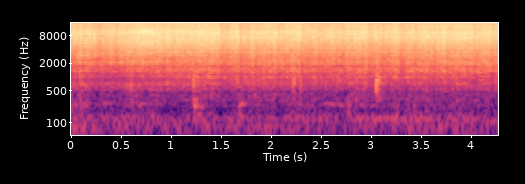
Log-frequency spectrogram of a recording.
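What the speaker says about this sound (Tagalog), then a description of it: "Nilagay na natin ng ating ampalaya." Bitter gourd (ampalaya) stir-frying in a hot pan, a loud steady sizzle and hiss with occasional scrapes and clinks of a spatula stirring through it, close and continuous.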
